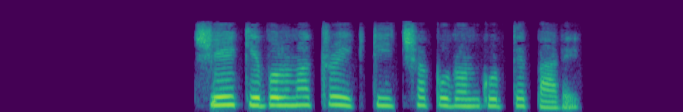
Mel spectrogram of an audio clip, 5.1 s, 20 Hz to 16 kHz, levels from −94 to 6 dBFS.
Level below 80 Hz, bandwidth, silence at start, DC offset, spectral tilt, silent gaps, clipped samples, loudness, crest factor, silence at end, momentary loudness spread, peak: -66 dBFS; 7.4 kHz; 1.45 s; under 0.1%; -5 dB/octave; 2.36-2.40 s, 2.75-2.79 s, 3.79-3.85 s, 3.97-4.02 s; under 0.1%; -19 LUFS; 18 dB; 0.8 s; 10 LU; -2 dBFS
